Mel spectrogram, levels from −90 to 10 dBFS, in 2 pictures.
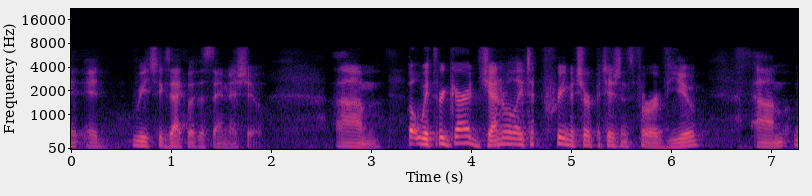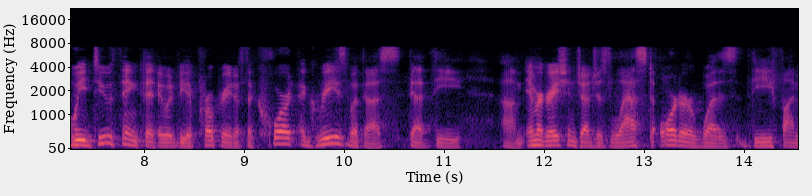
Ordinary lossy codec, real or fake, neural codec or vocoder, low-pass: MP3, 64 kbps; fake; codec, 16 kHz, 0.8 kbps, ZipCodec; 7.2 kHz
